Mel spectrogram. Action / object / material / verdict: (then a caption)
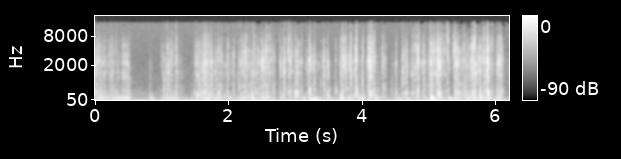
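scrape / metal mesh microphone grille brushed with a silicone glove / metal mesh / none. A pink silicone bristle glove brushes and scratches across the top of the hollow metal mesh grille of a Blue Yeti microphone. Dense, bright scratchy crackles and rustles run throughout, with short, dry low thumps where the bristles catch the mesh.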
